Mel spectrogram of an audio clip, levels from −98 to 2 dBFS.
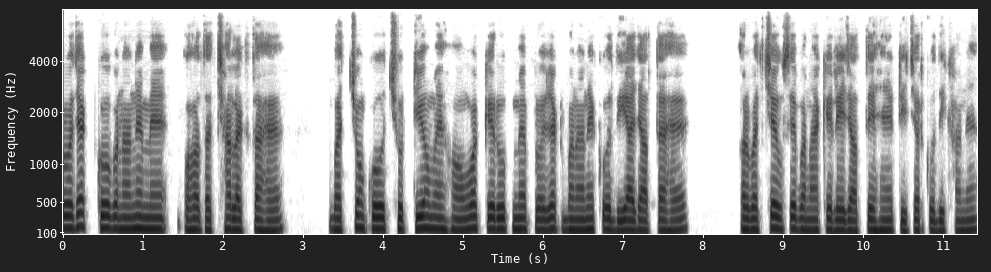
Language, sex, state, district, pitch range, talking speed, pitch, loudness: Hindi, male, Bihar, Jamui, 135-150 Hz, 180 wpm, 145 Hz, -15 LUFS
